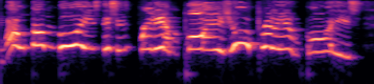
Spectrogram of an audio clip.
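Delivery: very high, loud cheery cheerleading manager; mock an overjoyed coach praising the lads, way up high; hammed-up delighted squeal of praise; gushing, smiling Oli. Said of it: "Oli be smiling".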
